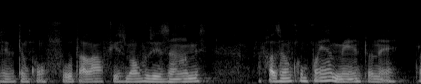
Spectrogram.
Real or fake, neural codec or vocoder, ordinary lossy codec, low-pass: real; none; none; none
